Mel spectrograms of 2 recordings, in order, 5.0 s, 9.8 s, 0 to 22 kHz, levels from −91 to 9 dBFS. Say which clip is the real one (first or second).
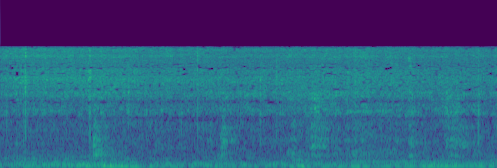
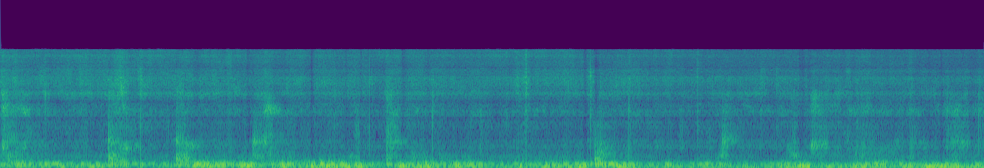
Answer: first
